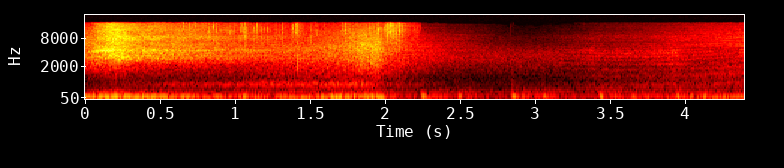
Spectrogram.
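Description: Branded logo sting of whoosh sound effects over a deep, pulsing bass beat. A loud whoosh sweeps in at the start and fades after about two seconds, while the low pulse runs on underneath.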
